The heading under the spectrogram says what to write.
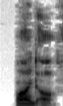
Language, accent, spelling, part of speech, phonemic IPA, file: English, Australia, wind off, verb, /ˌwaɪnd ˈɒf/, En-au-wind off.ogg
- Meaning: To unwind, unspool, or unreel something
